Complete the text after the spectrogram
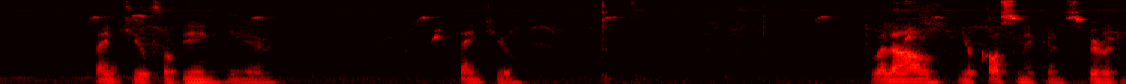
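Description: A middle-aged man speaks calmly and softly, close to the microphone.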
